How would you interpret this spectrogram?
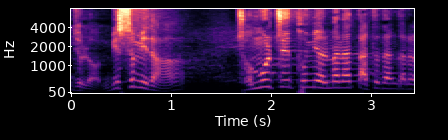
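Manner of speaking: loud preacher's conviction, rising to a cry; preaching. Acted. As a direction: preach it out with full force. Sermon at full force. (힘차게 외치는 설교)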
